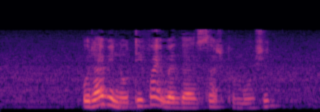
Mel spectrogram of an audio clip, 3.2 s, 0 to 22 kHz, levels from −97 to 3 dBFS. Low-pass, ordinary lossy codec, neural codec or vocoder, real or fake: 7.2 kHz; MP3, 32 kbps; none; real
